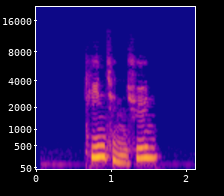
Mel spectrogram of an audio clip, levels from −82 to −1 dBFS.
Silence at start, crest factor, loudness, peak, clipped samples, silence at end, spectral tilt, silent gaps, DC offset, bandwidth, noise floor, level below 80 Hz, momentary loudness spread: 0.65 s; 16 dB; -24 LUFS; -10 dBFS; under 0.1%; 0.5 s; -6.5 dB/octave; none; under 0.1%; 8 kHz; -61 dBFS; -68 dBFS; 7 LU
